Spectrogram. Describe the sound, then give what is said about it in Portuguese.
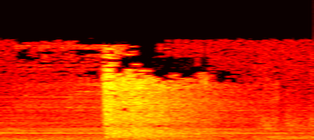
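A single sharp gunshot sound effect cracks out loudly, then fades in a short echoing tail over a steady low background hum. “E no momento em que Dani acordou o jornalista sonolento, ouviu um disparo.”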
